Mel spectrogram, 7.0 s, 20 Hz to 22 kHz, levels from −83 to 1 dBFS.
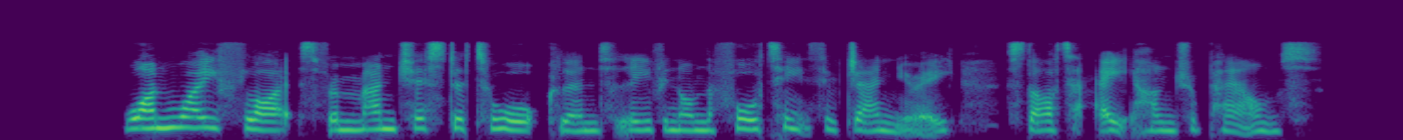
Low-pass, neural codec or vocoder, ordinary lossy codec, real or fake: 7.2 kHz; codec, 16 kHz, 2 kbps, FreqCodec, larger model; none; fake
